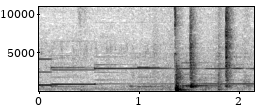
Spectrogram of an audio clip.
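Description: A faint, simple electronic tune: plain single notes that step from one pitch to the next. Two sharp clicks come near the end.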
